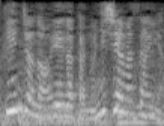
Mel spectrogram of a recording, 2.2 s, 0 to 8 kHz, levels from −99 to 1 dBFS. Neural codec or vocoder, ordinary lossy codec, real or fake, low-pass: vocoder, 24 kHz, 100 mel bands, Vocos; Opus, 32 kbps; fake; 7.2 kHz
